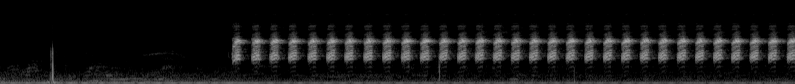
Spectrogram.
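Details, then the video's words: Japanese tree frog calling, shifting its posture now and then between calls: a fast, regular series of short raspy croaking pulses, about two to three per second, starting after two seconds of near silence. "청개구리 울음 소리"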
